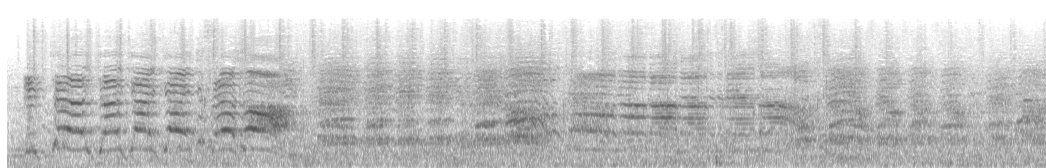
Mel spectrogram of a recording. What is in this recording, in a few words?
chants; Seijoh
